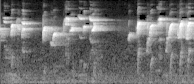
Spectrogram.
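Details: Short burst of young European goldfinch song in the learning stage: slurred, liquid twittering notes, a brief silence, then a rapid series of bright repeated chips.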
